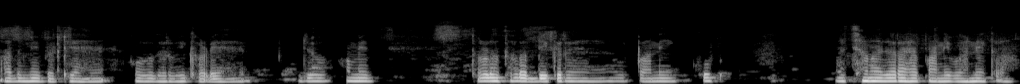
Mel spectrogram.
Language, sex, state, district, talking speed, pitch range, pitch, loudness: Hindi, male, Jharkhand, Jamtara, 140 wpm, 140-155 Hz, 145 Hz, -19 LUFS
